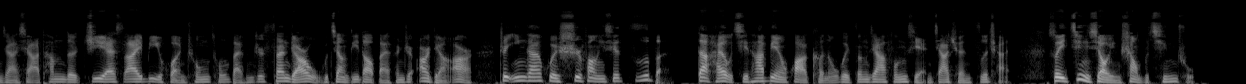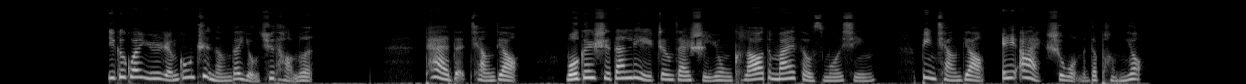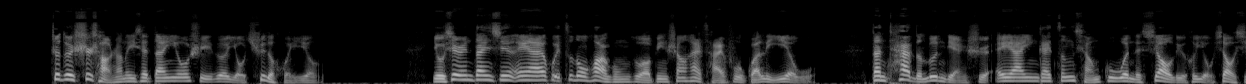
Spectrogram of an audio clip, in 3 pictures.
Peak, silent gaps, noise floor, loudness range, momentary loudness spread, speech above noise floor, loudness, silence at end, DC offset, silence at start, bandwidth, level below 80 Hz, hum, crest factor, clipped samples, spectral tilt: -6 dBFS; 12.09-13.52 s, 23.97-25.42 s; -60 dBFS; 8 LU; 12 LU; 32 dB; -28 LUFS; 0 s; under 0.1%; 0 s; 15.5 kHz; -56 dBFS; none; 22 dB; under 0.1%; -6 dB/octave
